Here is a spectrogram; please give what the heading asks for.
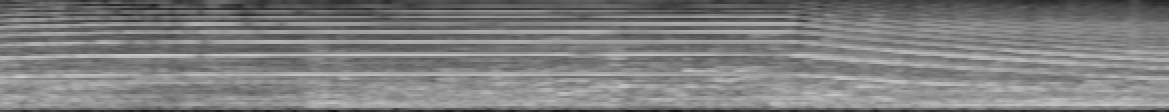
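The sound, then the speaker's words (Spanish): School siren signalling recess, a loud sustained electronic wail with a steady tone that slides lower in pitch near the end over a noisy background. “Por fin sonó la sirena para poder ir al recreo.”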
